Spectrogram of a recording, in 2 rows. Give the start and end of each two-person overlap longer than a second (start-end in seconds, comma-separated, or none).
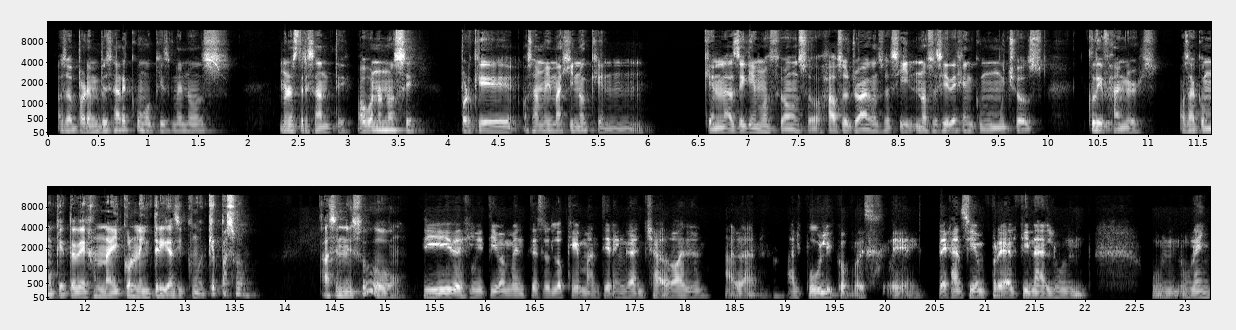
none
